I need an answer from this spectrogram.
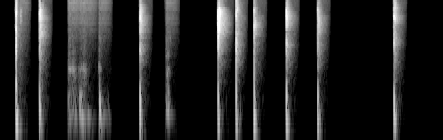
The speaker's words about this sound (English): So Glade walks up to the door and starts to do a series of knocks.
